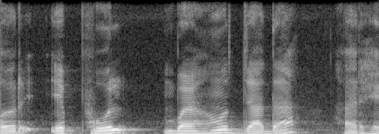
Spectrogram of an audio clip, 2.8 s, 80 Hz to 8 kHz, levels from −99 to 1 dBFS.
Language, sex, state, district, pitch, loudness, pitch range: Chhattisgarhi, male, Chhattisgarh, Raigarh, 150 Hz, -15 LUFS, 135-180 Hz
